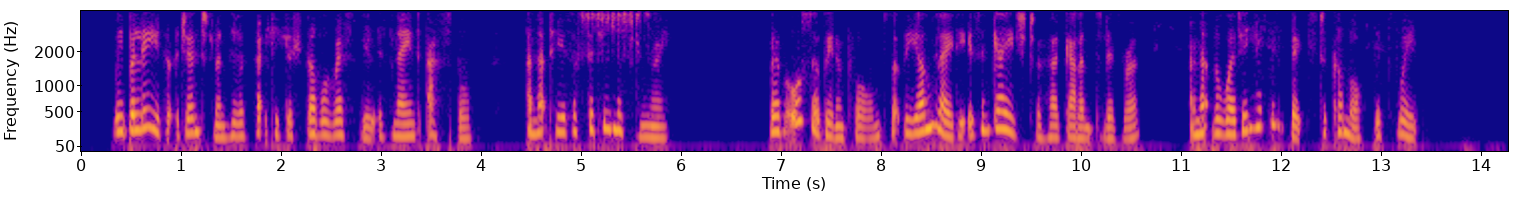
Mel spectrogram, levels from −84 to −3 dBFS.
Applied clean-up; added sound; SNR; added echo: neural mask model DeepFilterNet 3.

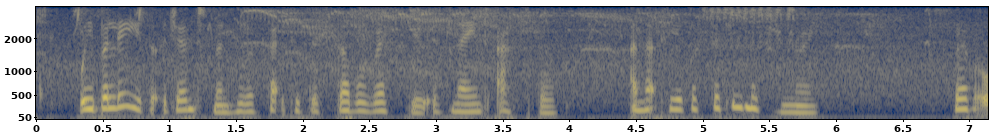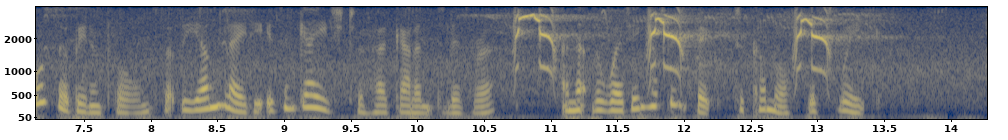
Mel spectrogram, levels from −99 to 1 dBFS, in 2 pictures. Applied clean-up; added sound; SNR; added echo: none; Bird vocalization, bird call, bird song; 2 dB; none.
